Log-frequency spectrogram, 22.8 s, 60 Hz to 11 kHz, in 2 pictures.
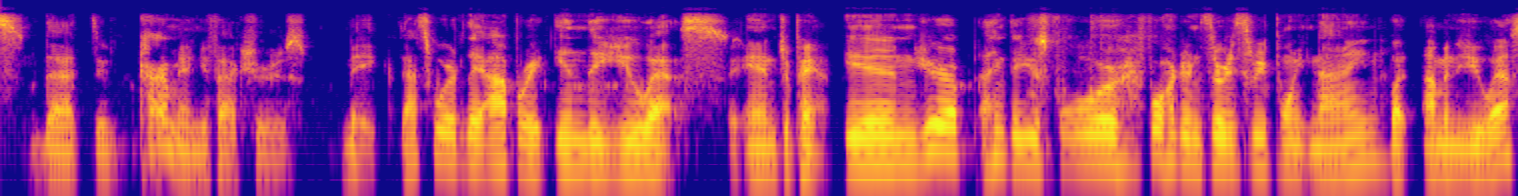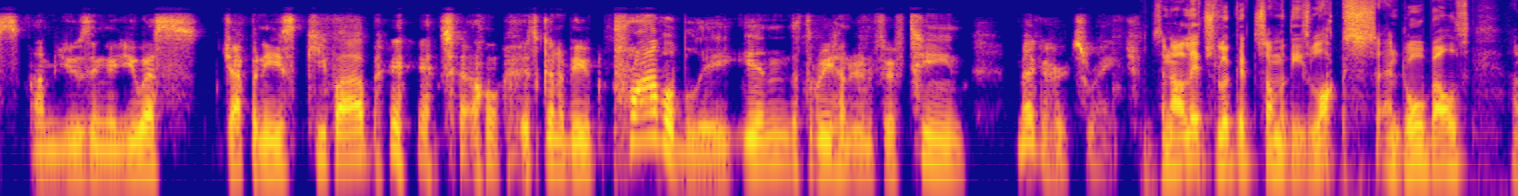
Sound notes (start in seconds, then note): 14.1 laughs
